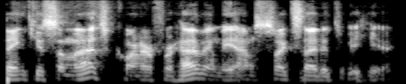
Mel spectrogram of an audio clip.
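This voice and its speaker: Bright-voiced Chilean man, dry and close. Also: medium pitch, a little fast, no room sound, poor audio. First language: Spanish. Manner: friendly, frequent ums and uhs. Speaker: podcast guest. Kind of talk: casual interview storytelling.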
